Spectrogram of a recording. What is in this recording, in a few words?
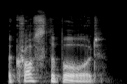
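"across-the-board", British English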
